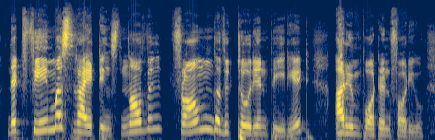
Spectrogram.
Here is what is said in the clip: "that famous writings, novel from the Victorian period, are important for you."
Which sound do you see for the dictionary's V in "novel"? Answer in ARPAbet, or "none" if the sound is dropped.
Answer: V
